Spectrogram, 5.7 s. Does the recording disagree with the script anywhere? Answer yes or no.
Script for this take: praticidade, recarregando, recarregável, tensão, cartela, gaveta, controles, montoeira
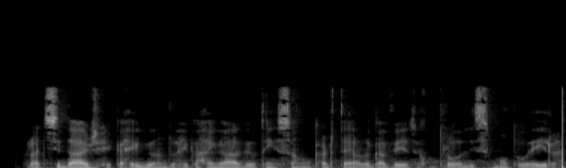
no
